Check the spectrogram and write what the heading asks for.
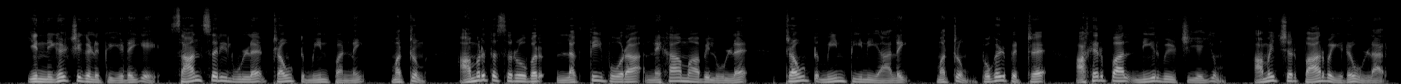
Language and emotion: Tamil, neutral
